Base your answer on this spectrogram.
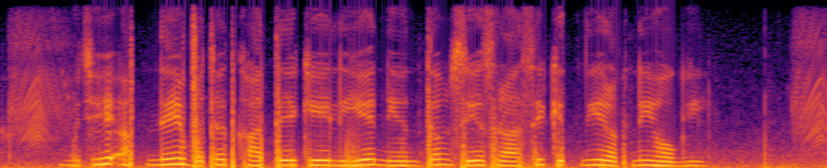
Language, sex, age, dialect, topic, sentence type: Hindi, female, 31-35, Marwari Dhudhari, banking, question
